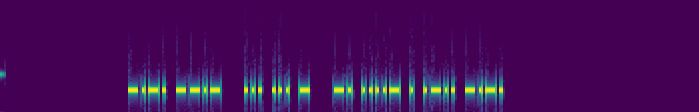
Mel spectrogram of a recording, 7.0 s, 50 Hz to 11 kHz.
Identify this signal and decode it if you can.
Morse code, heard as a keyed tone, about 34 wpm, 700 Hz. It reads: CQ SST N4ELC
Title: K1USN SST QSO Practice - 35wpm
